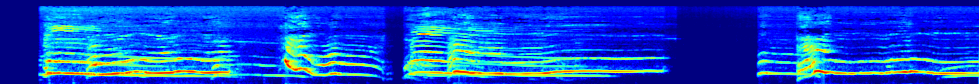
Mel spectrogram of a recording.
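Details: Lilli, a pet Australian Kelpie taught to howl, gives long tonal howls of about two to three seconds each, some opening with a sharp rising yelp before settling into a steady wavering tone, with short silent gaps between phrases.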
